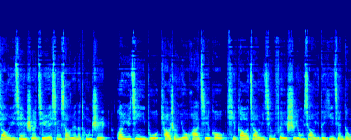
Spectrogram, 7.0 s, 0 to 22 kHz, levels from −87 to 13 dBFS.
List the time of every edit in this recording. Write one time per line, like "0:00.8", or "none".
0:02.2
